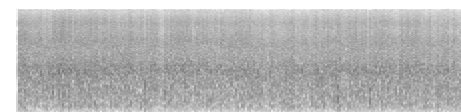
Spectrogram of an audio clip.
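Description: Steady rushing hiss with fine crackle of wind and road noise picked up by a camera on a motorcycle at highway speed, cutting in abruptly from silence just after the start.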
